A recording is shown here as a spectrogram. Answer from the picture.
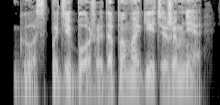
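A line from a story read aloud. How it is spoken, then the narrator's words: Angry hiss. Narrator (Russian): сердито прошипел Барак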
